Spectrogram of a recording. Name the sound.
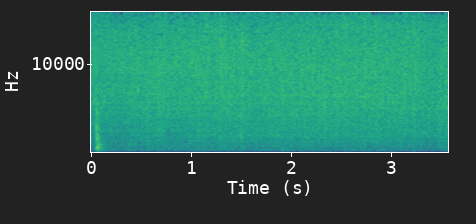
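egg frying in a cast iron pan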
